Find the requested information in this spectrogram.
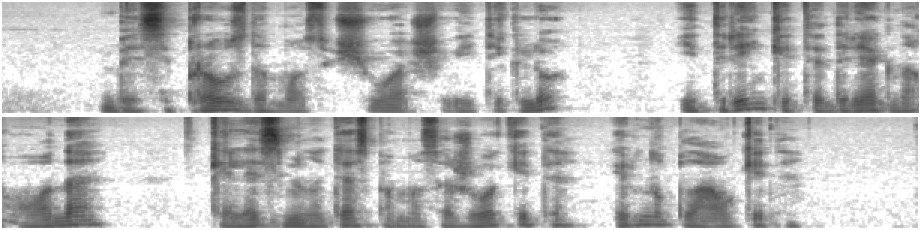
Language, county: Lithuanian, Alytus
